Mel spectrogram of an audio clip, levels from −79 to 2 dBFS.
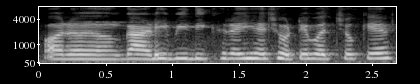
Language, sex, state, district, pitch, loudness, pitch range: Hindi, female, Gujarat, Gandhinagar, 250 Hz, -16 LUFS, 240-265 Hz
